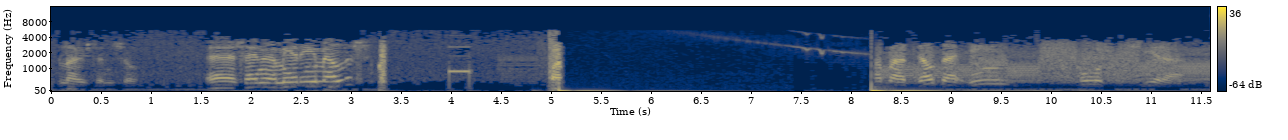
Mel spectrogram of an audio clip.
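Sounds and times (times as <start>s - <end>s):
speech: 0.2s - 3.3s, 8.4s - 11.4s
electronic beep tone from a radio transmitter switched on: 4.0s - 4.3s, 6.4s - 8.7s.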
